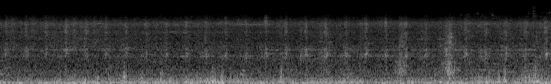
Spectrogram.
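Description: Passenger train coaches running on the track as the train leaves a station, heard from an open coach doorway. There is a steady rumble and rush of air, with irregular wheel clicks on the rails.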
